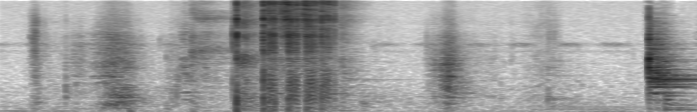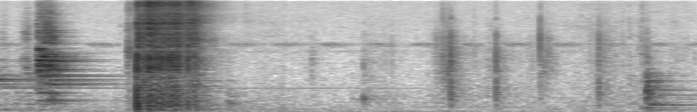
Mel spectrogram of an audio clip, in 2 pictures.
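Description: Short bursts of welding-arc crackle as tack welds are laid on a steel fence frame, one about two seconds in and another just past six seconds, with a sharp metallic hit shortly before the second.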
